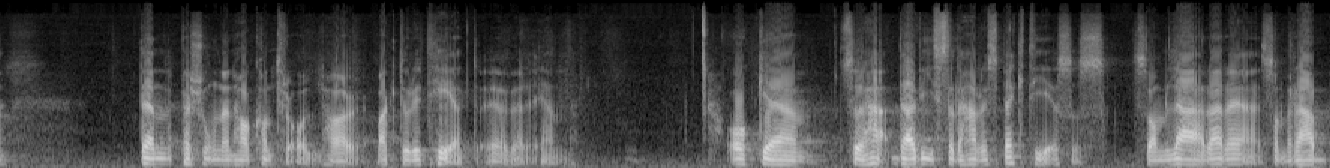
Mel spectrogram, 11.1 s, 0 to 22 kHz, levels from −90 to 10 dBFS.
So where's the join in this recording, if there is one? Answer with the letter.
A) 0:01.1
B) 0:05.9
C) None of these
B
